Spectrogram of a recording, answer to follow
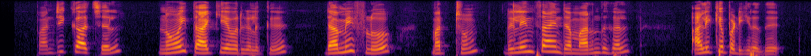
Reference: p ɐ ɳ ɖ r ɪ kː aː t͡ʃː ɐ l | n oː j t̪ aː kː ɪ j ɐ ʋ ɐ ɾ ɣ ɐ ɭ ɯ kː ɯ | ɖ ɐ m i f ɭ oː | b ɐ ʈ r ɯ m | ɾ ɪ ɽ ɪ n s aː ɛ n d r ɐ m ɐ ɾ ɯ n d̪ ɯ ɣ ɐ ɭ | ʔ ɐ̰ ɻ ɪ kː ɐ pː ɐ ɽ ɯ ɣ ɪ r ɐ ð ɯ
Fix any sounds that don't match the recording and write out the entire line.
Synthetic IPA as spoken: p ɐ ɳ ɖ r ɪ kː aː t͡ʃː ɐ l | n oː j t̪ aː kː ɪ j ɐ ʋ ɐ ɾ ɣ ɐ ɭ ɯ kː ɯ | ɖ ɐ m i f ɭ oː | m ɐ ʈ r ɯ m | ɾ ɪ l ɪ n s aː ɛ n d r ɐ m ɐ ɾ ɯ n d̪ ɯ ɣ ɐ ɭ | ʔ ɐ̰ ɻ ɪ kː ɐ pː ɐ ɽ ɯ ɣ ɪ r ɐ ð ɯ

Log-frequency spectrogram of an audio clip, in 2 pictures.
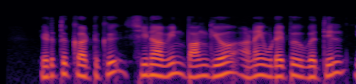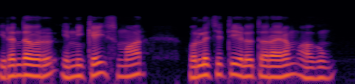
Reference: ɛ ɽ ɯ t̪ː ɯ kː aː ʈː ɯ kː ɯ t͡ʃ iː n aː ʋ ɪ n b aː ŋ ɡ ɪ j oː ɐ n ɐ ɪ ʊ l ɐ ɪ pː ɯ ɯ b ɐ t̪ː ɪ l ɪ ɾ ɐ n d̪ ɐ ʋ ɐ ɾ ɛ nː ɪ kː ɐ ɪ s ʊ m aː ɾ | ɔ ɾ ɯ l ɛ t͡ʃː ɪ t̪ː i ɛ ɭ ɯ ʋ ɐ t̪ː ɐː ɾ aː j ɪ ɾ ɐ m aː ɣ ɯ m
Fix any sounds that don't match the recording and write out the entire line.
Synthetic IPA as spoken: ɛ ɽ ɯ t̪ː ɯ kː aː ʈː ɯ kː ɯ t͡ʃ iː n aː ʋ ɪ n b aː ŋ ɡ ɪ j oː ɐ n ɐ ɪ ʊ ɽ ɐ ɪ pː ɯ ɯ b ɐ t̪ː ɪ l ɪ ɾ ɐ n d̪ ɐ ʋ ɐ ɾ ɛ nː ɪ kː ɐ ɪ s ʊ m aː ɾ | ɔ ɾ ɯ l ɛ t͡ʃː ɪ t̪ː i ɛ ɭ ɯ ʋ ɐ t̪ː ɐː ɾ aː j ɪ ɾ ɐ m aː ɣ ɯ m

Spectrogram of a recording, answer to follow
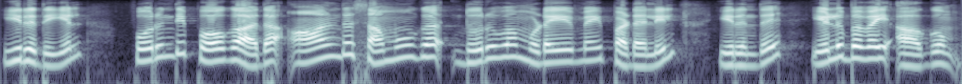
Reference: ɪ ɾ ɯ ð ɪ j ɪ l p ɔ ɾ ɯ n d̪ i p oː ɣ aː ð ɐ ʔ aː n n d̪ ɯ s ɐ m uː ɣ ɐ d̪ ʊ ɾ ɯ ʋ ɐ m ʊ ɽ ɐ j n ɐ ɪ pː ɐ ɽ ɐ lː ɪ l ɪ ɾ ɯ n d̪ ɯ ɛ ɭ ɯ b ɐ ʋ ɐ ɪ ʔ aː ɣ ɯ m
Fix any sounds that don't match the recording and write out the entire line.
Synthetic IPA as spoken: ɪ ɾ ɯ ð ɪ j ɪ l p ɔ ɾ ɯ n d̪ i p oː ɣ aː ð ɐ ʔ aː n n d̪ ɯ s ɐ m uː ɣ ɐ d̪ ʊ ɾ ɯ ʋ ɐ m ʊ ɽ ɐ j m ɐ ɪ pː ɐ ɽ ɐ l ɪ l ɪ ɾ ɯ n d̪ ɯ ɛ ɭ ɯ b ɐ ʋ ɐ ɪ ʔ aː ɣ ɯ m

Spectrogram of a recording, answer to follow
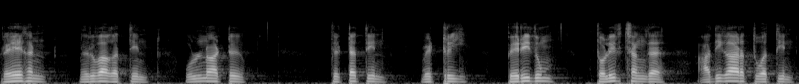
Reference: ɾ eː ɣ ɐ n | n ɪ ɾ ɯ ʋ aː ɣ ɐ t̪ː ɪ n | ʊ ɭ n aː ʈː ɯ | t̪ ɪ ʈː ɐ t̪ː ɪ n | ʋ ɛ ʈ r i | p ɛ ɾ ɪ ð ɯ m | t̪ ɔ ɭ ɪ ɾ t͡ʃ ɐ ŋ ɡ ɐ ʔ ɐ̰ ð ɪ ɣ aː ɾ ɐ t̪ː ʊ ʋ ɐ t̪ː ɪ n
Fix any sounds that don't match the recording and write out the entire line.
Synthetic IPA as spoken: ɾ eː ɣ ɐ n | n ɪ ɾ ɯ ʋ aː ɣ ɐ t̪ː ɪ n | ʊ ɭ n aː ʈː ɯ | t̪ ɪ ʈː ɐ t̪ː ɪ n | ʋ ɛ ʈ r i | p ɛ ɾ ɪ ð ɯ m | t̪ ɔ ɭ ɪ ɾ t͡ʃ ɐ ŋ ɡ ɐ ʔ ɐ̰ ð ɪ ɣ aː ɾ ɐ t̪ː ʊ ʋ ɐ t̪ː ɪ n

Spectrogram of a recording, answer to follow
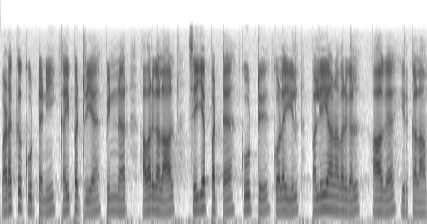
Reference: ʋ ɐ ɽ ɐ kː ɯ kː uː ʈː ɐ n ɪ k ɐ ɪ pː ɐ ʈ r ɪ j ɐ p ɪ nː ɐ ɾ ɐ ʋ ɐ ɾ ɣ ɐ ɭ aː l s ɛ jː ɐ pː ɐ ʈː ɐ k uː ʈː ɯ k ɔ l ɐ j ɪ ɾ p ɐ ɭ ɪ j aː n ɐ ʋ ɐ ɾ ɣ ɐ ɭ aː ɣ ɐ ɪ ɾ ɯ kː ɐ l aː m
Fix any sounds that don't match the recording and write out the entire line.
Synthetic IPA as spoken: ʋ ɐ ɽ ɐ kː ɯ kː uː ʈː ɐ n i k ɐ ɪ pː ɐ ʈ r ɪ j ɐ p ɪ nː ɐ ɾ ɐ ʋ ɐ ɾ ɣ ɐ ɭ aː l s ɛ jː ɐ pː ɐ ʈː ɐ k uː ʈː ɯ k ɔ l ɐ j ɪ l p ɐ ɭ ɪ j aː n ɐ ʋ ɐ ɾ ɣ ɐ ɭ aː ɣ ɐ ɪ ɾ ɯ kː ɐ l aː m

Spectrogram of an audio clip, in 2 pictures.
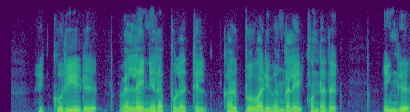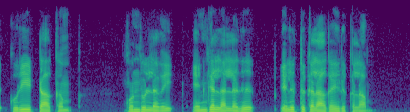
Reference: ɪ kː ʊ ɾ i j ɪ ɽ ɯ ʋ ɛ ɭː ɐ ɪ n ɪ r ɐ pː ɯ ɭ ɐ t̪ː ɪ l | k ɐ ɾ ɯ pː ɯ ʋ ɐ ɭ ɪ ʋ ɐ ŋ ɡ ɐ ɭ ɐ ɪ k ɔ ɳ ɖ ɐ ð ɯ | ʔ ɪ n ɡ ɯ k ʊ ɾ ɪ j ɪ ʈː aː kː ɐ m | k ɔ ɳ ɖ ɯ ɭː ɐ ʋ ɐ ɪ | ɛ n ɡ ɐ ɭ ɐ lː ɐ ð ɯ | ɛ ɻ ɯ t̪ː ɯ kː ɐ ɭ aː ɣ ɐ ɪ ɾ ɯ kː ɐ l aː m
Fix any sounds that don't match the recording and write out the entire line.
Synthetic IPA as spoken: ɪ kː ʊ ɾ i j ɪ ɽ ɯ ʋ ɛ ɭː ɐ ɪ n ɪ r ɐ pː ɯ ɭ ɐ t̪ː ɪ l | k ɐ ɾ ɯ pː ɯ ʋ ɐ ɽ ɪ ʋ ɐ ŋ ɡ ɐ ɭ ɐ ɪ k ɔ ɳ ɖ ɐ ð ɯ | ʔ ɪ ŋ ɡ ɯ k ʊ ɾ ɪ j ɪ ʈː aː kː ɐ m | k ɔ ɳ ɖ ɯ ɭː ɐ ʋ ɐ ɪ | ɛ n ɡ ɐ ɭ ɐ lː ɐ ð ɯ | ɛ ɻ ɯ t̪ː ɯ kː ɐ ɭ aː ɣ ɐ ɪ ɾ ɯ kː ɐ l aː m

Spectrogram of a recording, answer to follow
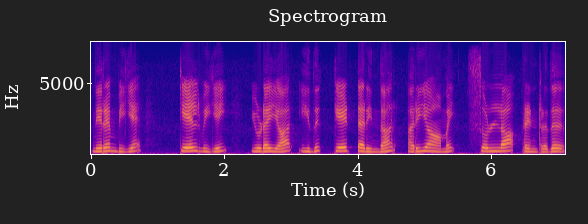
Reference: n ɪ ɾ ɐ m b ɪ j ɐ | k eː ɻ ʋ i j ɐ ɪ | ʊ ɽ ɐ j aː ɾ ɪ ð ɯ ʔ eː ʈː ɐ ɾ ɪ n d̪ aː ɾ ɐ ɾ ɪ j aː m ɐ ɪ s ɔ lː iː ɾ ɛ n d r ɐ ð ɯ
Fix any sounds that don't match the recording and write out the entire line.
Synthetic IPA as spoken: n ɪ ɾ ɐ m b ɪ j ɐ | k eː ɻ ʋ ɪ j ɐ ɪ | ʊ ɽ ɐ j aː ɾ ɪ ð ɯ k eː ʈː ɐ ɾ ɪ n d̪ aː ɾ ɐ ɾ ɪ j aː m ɐ ɪ s ɔ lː aː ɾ ɛ n d r ɐ ð ɯ

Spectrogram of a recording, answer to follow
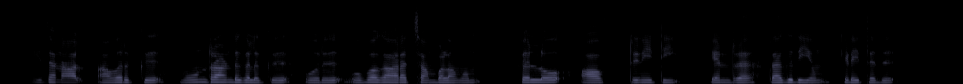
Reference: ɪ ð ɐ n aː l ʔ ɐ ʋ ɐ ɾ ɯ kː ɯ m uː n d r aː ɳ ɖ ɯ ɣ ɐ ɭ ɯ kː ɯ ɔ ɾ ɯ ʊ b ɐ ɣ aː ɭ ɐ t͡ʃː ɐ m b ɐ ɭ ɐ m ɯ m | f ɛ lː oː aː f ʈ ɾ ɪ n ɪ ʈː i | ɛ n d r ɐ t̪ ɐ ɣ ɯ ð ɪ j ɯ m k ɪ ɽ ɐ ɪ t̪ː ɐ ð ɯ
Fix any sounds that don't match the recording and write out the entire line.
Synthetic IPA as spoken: ɪ ð ɐ n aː l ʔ ɐ ʋ ɐ ɾ ɯ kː ɯ m uː n d r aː ɳ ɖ ɯ ɣ ɐ ɭ ɯ kː ɯ ɔ ɾ ɯ ʊ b ɐ ɣ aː ɾ ɐ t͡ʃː ɐ m b ɐ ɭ ɐ m ɯ m | f ɛ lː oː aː f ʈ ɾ ɪ n ɪ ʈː i | ɛ n d r ɐ t̪ ɐ ɣ ɯ ð ɪ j ɯ m k ɪ ɽ ɐ ɪ t̪ː ɐ ð ɯ

